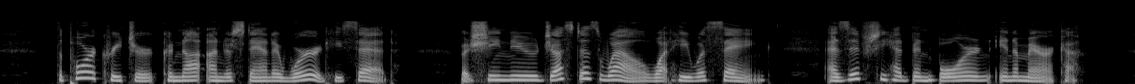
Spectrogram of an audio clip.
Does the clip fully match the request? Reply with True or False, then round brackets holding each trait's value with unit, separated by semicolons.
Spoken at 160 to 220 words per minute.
False (150 wpm)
